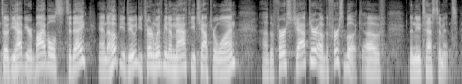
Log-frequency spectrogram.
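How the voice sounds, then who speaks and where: A pastor preaches a sermon from a church stage at a pulpit microphone, speaking in a chatty, conversational way full of filler words. His voice is a little high and fairly bright, at a normal speed.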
